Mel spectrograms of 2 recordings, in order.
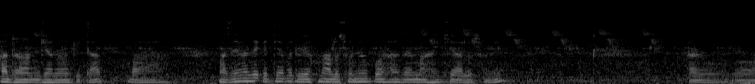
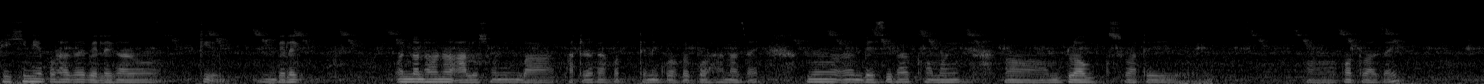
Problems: constant background noise, low volume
